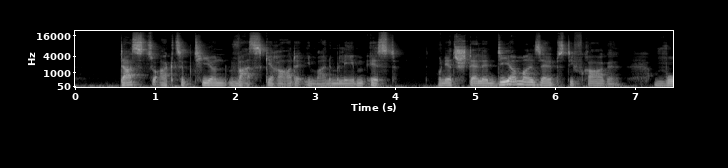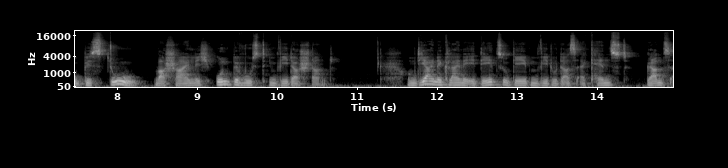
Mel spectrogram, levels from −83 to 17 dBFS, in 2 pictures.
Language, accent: German, German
